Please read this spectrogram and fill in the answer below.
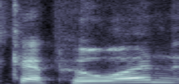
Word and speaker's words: Capuan: a look at the Capon or Capuan. How do you say that, Josiah? It's Capuan. It's because it's based off the city of Capua in the south of Italy.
